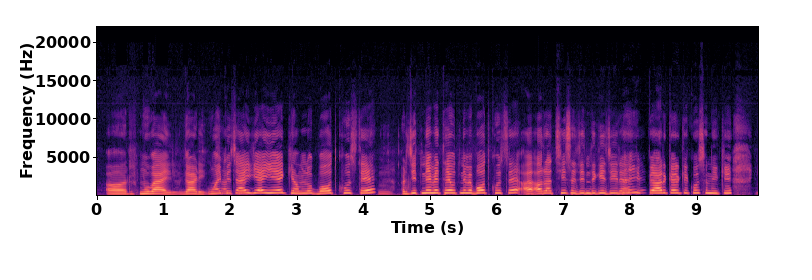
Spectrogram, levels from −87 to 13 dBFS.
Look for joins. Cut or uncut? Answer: cut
